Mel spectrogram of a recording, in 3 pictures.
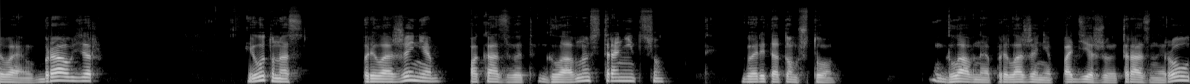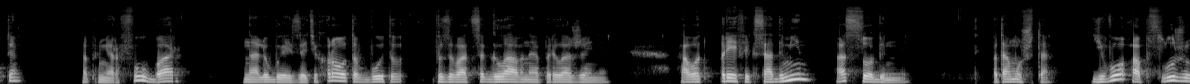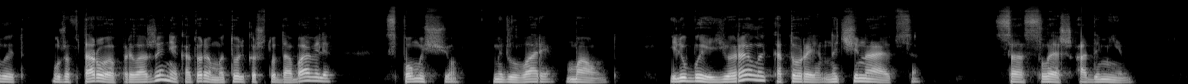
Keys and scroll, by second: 0.6 super+Tab, 25.1-26.1 typing, 26.4 Return, 28.4 typing.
